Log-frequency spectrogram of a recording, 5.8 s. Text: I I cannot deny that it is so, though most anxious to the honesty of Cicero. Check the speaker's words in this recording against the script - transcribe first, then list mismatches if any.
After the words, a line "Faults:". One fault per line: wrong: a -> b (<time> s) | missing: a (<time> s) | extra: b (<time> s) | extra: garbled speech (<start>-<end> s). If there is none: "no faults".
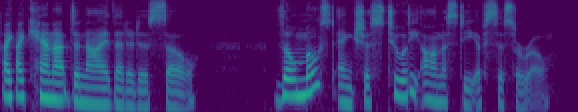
I I cannot deny that it is so, though most anxious to the honesty of Cicero.
Faults:
no faults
